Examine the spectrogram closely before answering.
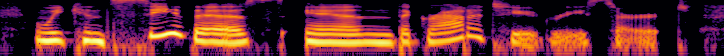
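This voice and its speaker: A woman at a medium pitch, speaking very slowly, with a dry, close sound, no echo and a quiet background. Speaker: podcast co-host and neuro coach. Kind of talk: casual interview chat.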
